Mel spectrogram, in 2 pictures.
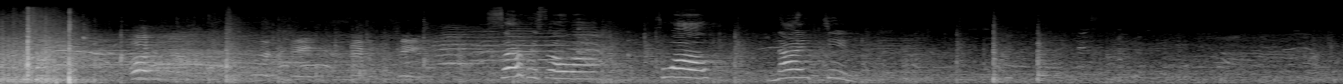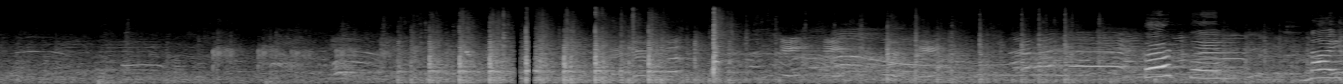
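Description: Shoes squeak on a hard court floor.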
